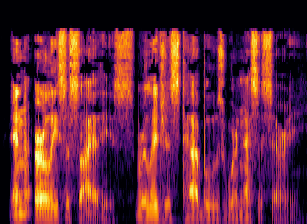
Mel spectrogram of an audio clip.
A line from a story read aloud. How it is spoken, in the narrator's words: he said, so softly that Archbishop Overmeyer and the others unconsciously leaned toward him to hear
